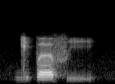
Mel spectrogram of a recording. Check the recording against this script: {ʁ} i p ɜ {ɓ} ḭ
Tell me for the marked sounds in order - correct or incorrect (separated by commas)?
incorrect, incorrect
